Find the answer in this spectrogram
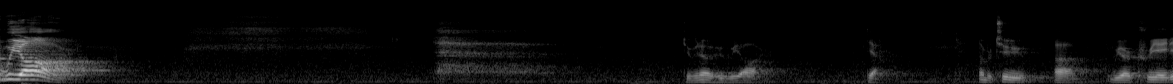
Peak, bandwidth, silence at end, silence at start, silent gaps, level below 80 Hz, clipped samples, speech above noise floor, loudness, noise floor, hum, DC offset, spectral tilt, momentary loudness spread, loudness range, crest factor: -6 dBFS; 15.5 kHz; 0 s; 0 s; none; -72 dBFS; under 0.1%; 34 dB; -29 LUFS; -61 dBFS; none; under 0.1%; -3.5 dB/octave; 28 LU; 13 LU; 26 dB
